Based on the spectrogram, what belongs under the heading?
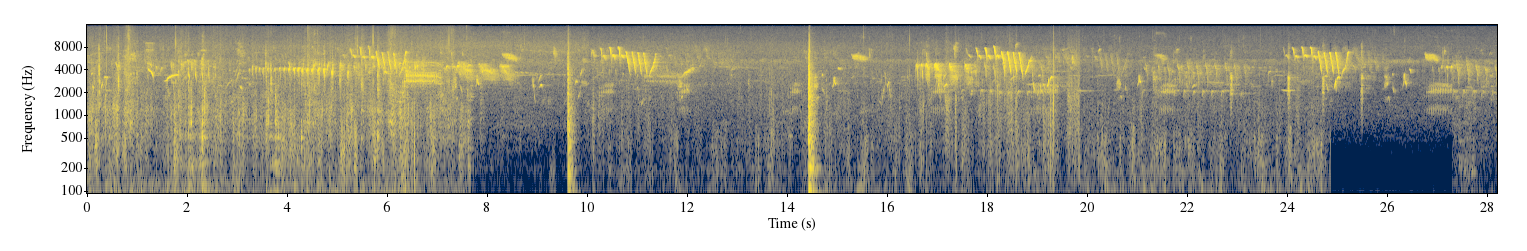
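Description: Hands kneading soft dough in a metal bowl, with dense squelches and knocks for the first several seconds, then two sharp thuds, about ten and fifteen seconds in, as the dough is slapped onto a wooden table. Birds chirp and trill throughout.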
